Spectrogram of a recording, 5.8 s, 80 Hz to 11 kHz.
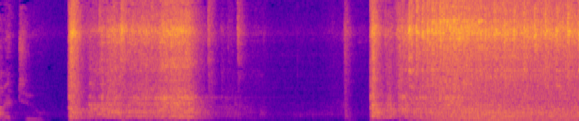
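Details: Craftsman DYT4000 repowered with a 14 hp Briggs twin, battery fully charged with the charger connected: catches, runs about a second, bogs and dies when the PTO clutch loads it; restart keeps running. Owner suspects PTO/crankshaft length mismatch or the stator; unconfirmed.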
